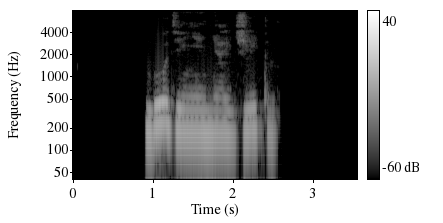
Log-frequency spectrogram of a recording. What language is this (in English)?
Duala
